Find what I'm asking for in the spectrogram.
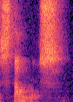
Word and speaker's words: stauros: The Greek word 4716, stauros. That's how you pronounce it, stauros.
